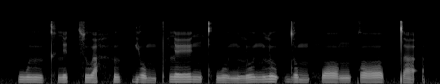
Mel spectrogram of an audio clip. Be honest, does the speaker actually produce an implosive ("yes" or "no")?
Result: no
